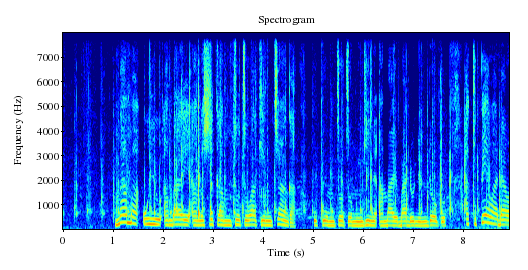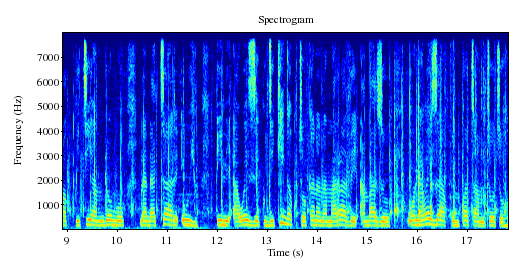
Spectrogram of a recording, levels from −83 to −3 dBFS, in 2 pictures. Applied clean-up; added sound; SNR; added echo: none; Livestock, farm animals, working animals; 10 dB; none.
